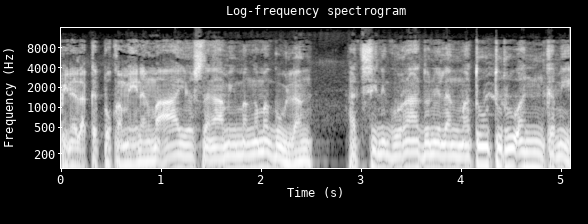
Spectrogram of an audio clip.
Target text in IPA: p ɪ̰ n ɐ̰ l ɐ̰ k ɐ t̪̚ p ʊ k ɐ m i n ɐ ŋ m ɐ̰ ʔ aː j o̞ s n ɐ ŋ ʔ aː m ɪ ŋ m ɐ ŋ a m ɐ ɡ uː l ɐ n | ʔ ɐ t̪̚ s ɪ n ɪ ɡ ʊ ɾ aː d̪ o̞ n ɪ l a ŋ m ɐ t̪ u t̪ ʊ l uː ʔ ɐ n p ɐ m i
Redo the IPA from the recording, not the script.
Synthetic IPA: p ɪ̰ n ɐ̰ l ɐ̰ k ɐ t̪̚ p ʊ k ɐ m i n ɐ ŋ m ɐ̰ ʔ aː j o̞ s n ɐ ŋ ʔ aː m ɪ ŋ m ɐ ŋ a m ɐ ɡ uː l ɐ ŋ | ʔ ɐ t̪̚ s ɪ n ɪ ɡ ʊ ɾ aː d̪ o̞ n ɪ l a ŋ m ɐ t̪ u t̪ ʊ ɾ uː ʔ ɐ n k ɐ m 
